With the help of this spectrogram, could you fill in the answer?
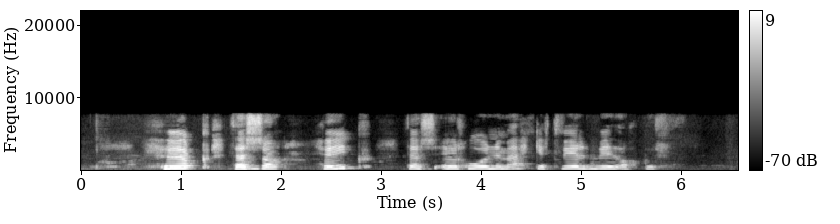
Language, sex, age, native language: Icelandic, male, 11, Icelandic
